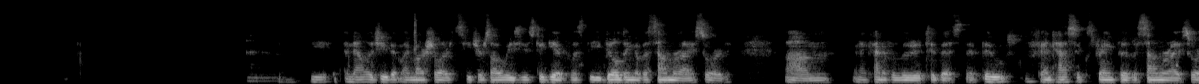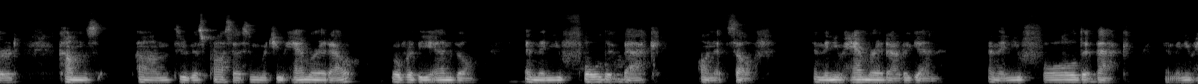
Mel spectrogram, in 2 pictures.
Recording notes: This audio was originally captured from Zoom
